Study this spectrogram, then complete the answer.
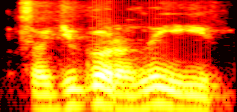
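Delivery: usual speaking voice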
